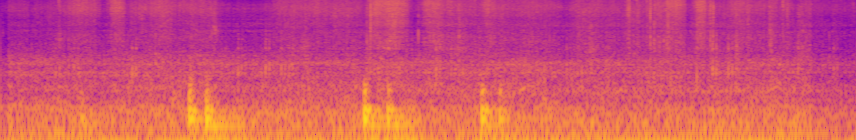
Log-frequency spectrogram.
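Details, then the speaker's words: Nissan Juke at steady idle gives dull clunks and creaks as the steering wheel turns; front shocks and member bushings were recently replaced, and the worn strut top mount (shock) bearing is suspected and set to be replaced. "Keluhannya adalah ketika kemudi diputar, terdengar bunyi berderak, teman-teman."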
